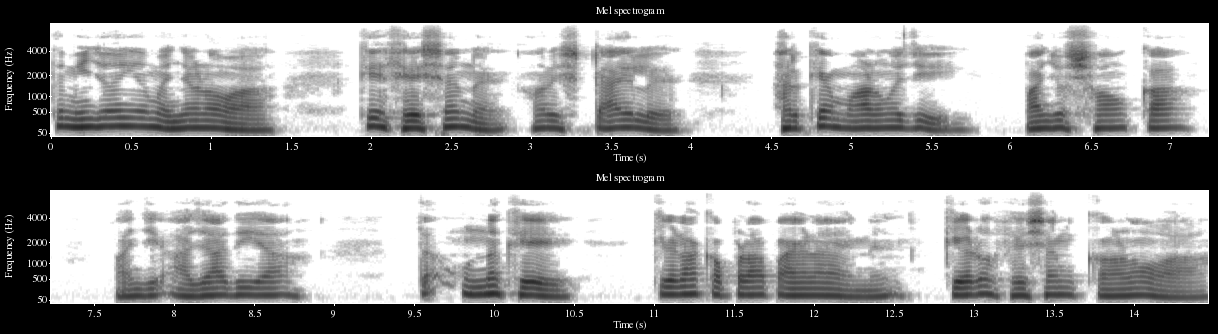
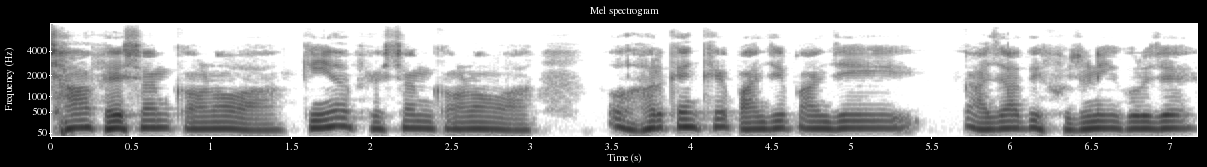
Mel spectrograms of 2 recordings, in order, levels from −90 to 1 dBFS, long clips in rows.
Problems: none marked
